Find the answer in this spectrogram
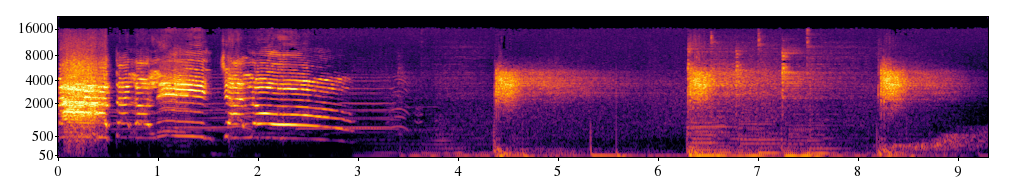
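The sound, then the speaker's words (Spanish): A woman screams and wails in loud, strained, wavering cries for a few seconds, followed by deep throbbing thuds and harsh rushing bursts. “La mujer estaba escupiendo lo peor de sí misma en cada alarido.”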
